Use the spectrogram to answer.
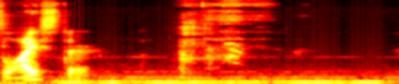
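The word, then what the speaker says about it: Leicester: a regional dialect um if you live in lie sister please tell us the correct way to say if you don't it's Lyster but yeah it's a cemetery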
